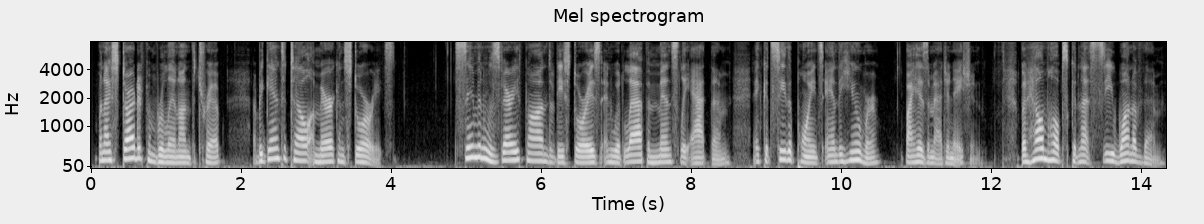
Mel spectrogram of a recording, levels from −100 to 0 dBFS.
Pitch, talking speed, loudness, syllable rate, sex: 160 Hz, 190 wpm, -18 LUFS, 5.6 syllables/s, female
